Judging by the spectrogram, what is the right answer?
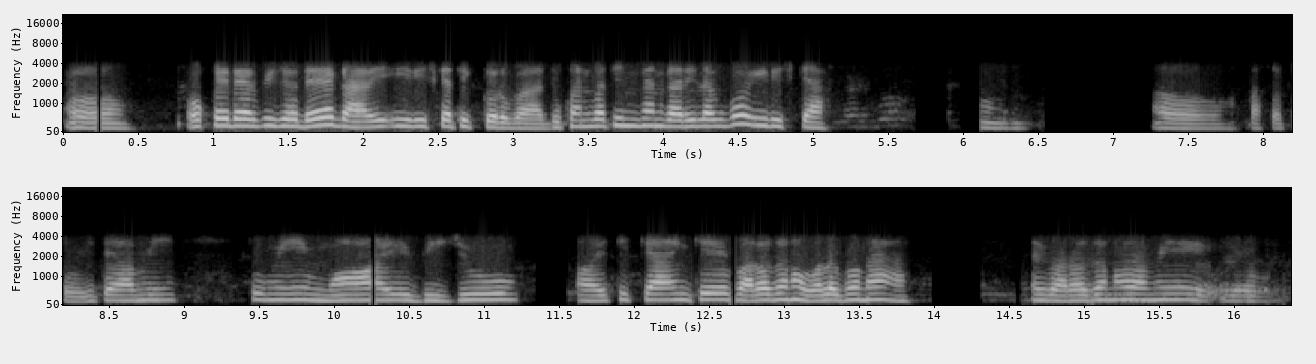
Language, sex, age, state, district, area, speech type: Assamese, female, 45-60, Assam, Udalguri, rural, conversation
